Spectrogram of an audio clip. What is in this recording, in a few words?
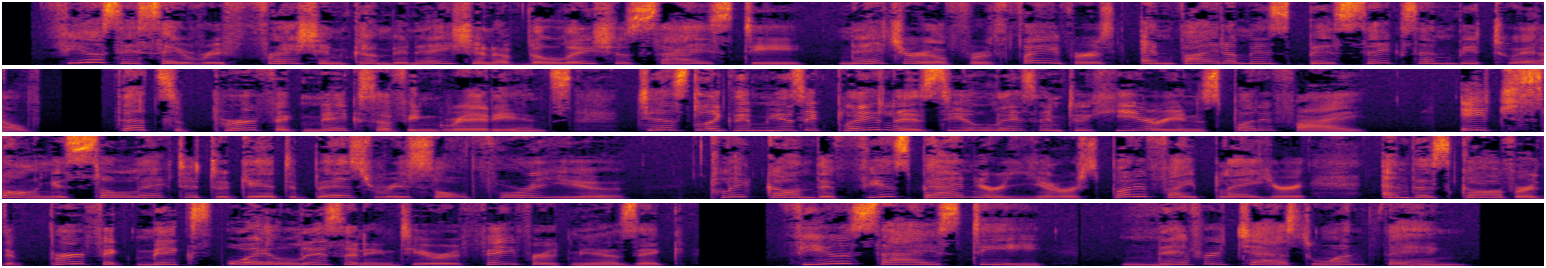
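Spanish English commercial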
